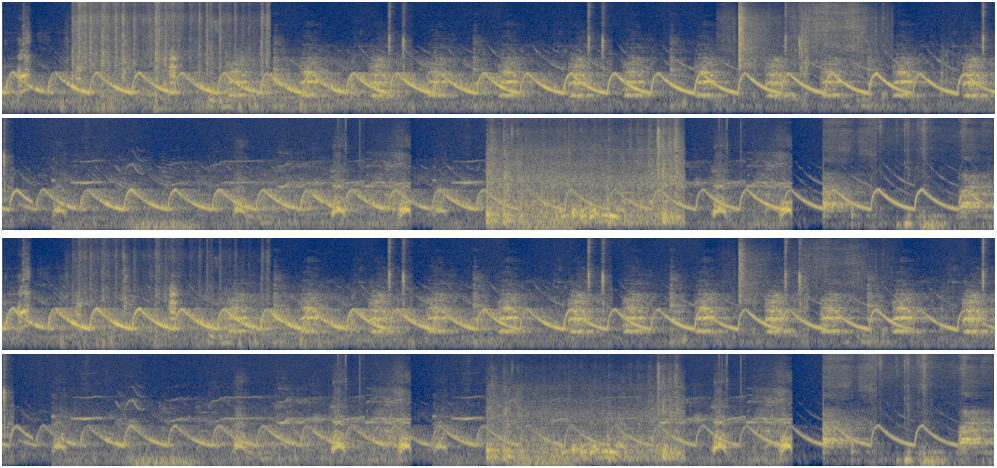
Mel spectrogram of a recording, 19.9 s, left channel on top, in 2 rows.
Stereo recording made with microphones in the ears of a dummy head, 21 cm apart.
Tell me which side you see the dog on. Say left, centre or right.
centre.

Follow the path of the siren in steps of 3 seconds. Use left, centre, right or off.
right, centre, left, left, left, left, left.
